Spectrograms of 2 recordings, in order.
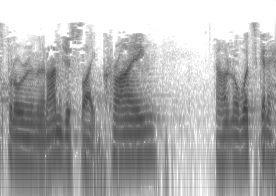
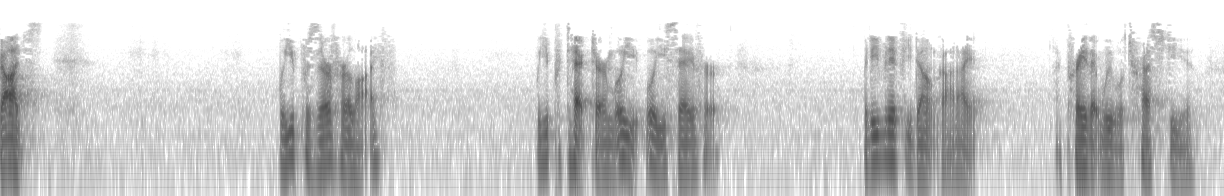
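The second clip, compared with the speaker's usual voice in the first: acted, tearful, bawling, sobbing voice; 3 semitones lower, 8 dB quieter than usual. Speaker reenacts praying while holding hands in a hospital room, reenacting a bawling prayer. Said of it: "I'm just bawling like a baby, kind of like this".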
